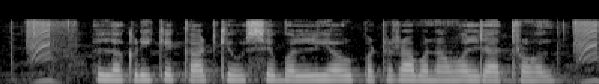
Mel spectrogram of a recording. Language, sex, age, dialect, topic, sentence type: Bhojpuri, female, 18-24, Western, agriculture, statement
